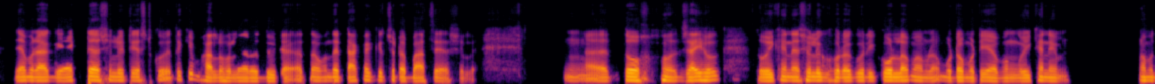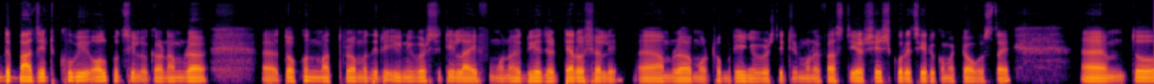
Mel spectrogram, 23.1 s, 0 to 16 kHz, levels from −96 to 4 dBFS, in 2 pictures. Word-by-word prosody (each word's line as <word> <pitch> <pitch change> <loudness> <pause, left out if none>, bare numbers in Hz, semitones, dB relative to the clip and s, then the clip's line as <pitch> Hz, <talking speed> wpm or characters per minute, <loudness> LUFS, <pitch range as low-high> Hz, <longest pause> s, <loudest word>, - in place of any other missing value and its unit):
যে - - -2
আমরা 120 0 +3
আগে 115 -1 -3
১ 120 - -5
টা - - +5
আসলে 125 +1 -1
টেস্ট 120 0 -2
করে 70 0 0
দেখি 140 +5 -4
ভালো 110 0 +3
হলে 110 0 0
আরো 110 - +2
২ 110 - +3
টা। - - +1 0.2
তো - - -2
আমাদের 120 +1 +1
টাকা 115 +3 +1
কিছুটা 130 -3 0
বাঁচে - - 0
আসলে। - - -14 0.9
হুম, - - -6 0.5
তো 130 - +7 0.6
যাই 120 +1 +7
হোক, 135 +2 +3 0.4
তো - - -20
ঐখানে 120 +2 +1
আসলে 125 +2 +3
ঘোরাঘুরি 115 +1 +2
করলাম 120 0 +6
আমরা 110 0 -2
মোটামুটি 110 -1 +1
এবং 105 +1 -5
ওইখানে 115 +1 +1 0.9
আমাদের 120 +1 +2
বাজেট 115 0 +3
খুবই 120 -1 +2
অল্প 120 0 +1
ছিল। 120 - -4
কারণ 105 0 -1
আমরা 110 0 +3 0.7
আ - - -1 0.2
তখন 115 +2 0
মাত্র 105 - -4
আমাদের 105 0 -5
ইউনিভার্সিটি 110 0 -3
লাইফ 100 0 +1 0.2
মনে 100 -1 -6
হয় 105 - 0
২০১৩ 105 0 +2
সালে 100 0 -1 0.5
আমরা 100 0 -1 0.2
মোটামুটি 100 +2 -6
ইউনিভার্সিটির 95 0 -4
মনে 95 - -5
হয় 95 - -8
ফার্স্ট - - -1
ইয়ার 100 - +1
শেষ 105 - 0
করেছি 95 -2 -1
এরকম 100 0 -5
একটা - - -3
অবস্থায়। - - -3 0.7
অ্যাম 100 -1 +3 0.2
তো 115 - +3
110 Hz, 165 wpm, -24 LUFS, 100-120 Hz, 0.9 s, তো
